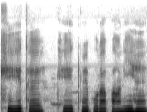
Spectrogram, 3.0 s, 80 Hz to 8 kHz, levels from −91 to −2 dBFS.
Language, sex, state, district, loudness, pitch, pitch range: Hindi, female, Odisha, Nuapada, -13 LUFS, 185 Hz, 180-195 Hz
